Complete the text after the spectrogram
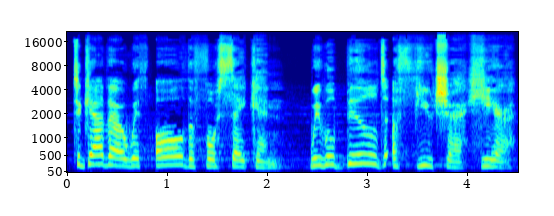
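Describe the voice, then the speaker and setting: An actress playing a dignified undead elf woman ranger in a video game cutscene, breathy, formal, with an otherworldly reverb. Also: medium pitch, expressive, darkish tone. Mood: solemn, grateful. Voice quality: breathy, husky. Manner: measured, formal. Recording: long hall-like reverb, faint music.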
